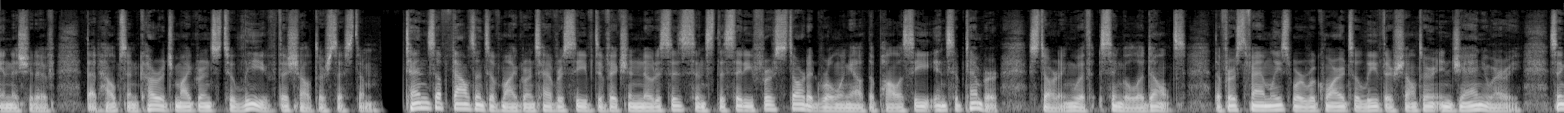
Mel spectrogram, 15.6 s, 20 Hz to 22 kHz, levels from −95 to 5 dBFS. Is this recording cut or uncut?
cut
